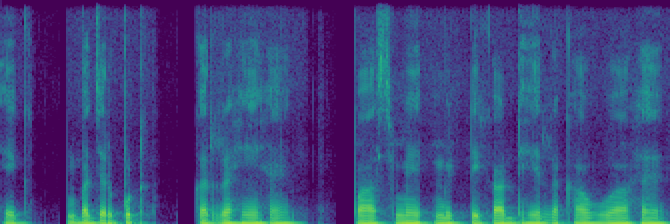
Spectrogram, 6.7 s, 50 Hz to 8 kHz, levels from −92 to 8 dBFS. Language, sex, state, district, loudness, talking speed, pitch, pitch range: Hindi, male, Rajasthan, Jaipur, -15 LUFS, 115 wpm, 95 Hz, 90-95 Hz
